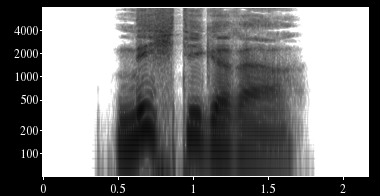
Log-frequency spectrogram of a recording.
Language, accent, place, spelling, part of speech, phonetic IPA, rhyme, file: German, Germany, Berlin, nichtigerer, adjective, [ˈnɪçtɪɡəʁɐ], -ɪçtɪɡəʁɐ, De-nichtigerer.ogg
- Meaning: inflection of nichtig: 1. strong/mixed nominative masculine singular comparative degree 2. strong genitive/dative feminine singular comparative degree 3. strong genitive plural comparative degree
